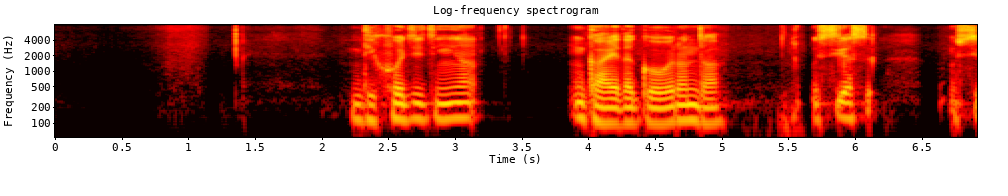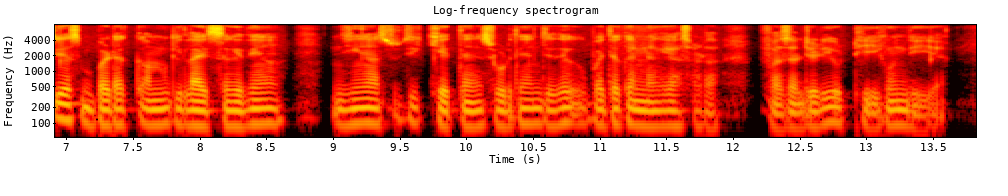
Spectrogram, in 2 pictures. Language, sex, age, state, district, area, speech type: Dogri, male, 30-45, Jammu and Kashmir, Udhampur, rural, spontaneous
